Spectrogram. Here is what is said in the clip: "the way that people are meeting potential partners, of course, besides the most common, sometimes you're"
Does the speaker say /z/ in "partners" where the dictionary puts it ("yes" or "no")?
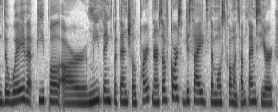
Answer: no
